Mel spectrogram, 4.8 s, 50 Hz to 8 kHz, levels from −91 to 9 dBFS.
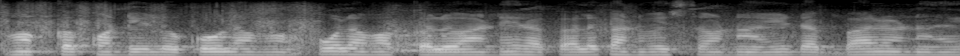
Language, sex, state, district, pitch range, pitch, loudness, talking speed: Telugu, female, Andhra Pradesh, Sri Satya Sai, 140-150 Hz, 145 Hz, -19 LUFS, 125 wpm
